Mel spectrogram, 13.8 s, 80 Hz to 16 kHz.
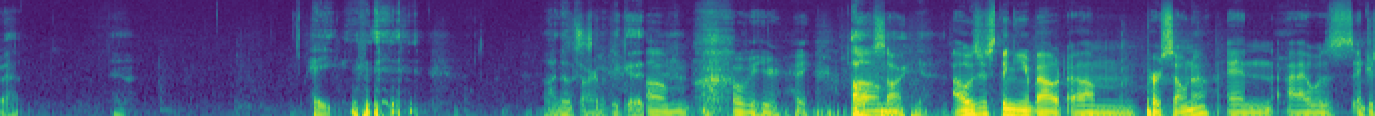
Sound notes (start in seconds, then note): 9.0 laughs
